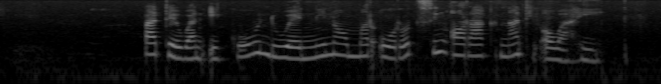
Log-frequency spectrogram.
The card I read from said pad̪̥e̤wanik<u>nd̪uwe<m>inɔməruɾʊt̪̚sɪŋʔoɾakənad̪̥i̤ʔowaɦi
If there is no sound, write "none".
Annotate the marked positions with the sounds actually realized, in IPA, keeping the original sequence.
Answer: u, n

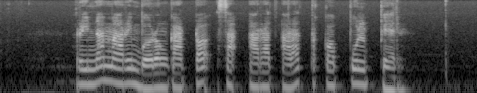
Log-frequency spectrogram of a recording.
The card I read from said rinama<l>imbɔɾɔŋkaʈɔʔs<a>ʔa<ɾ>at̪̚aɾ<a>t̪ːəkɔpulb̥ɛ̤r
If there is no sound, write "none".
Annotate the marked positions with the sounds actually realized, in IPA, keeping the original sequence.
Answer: ɾ, a, ɾ, a

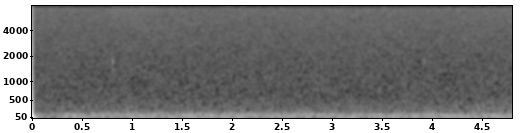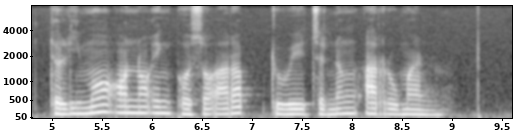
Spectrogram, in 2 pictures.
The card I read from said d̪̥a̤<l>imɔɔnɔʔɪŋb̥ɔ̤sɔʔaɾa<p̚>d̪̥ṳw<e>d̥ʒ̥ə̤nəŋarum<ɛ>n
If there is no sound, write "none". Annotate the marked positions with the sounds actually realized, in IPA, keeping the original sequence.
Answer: l, p̚, e, a

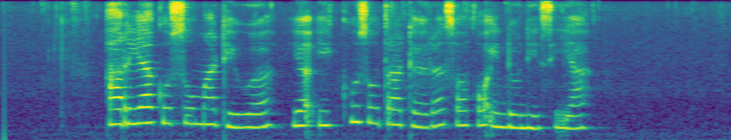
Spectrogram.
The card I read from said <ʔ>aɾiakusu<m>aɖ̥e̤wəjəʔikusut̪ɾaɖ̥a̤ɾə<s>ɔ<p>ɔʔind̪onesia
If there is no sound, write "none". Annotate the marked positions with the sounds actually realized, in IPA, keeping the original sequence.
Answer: ʔ, m, s, k

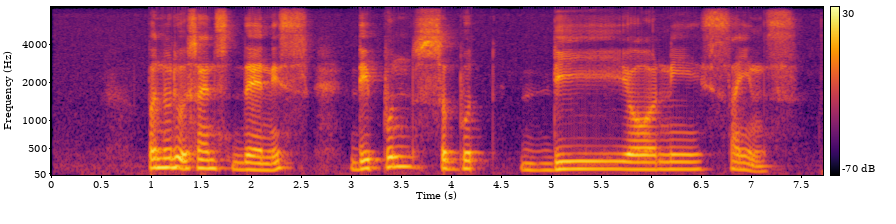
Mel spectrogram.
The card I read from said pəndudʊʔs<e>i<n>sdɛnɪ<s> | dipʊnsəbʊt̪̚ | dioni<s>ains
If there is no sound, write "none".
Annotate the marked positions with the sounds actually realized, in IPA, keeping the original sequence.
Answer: a, n, s, s

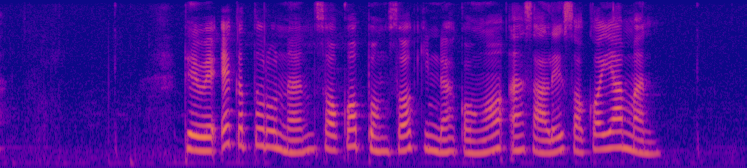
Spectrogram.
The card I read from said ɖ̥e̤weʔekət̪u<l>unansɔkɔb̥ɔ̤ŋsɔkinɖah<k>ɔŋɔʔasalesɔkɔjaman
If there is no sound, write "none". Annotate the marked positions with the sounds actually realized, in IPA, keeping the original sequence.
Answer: ɾ, k

